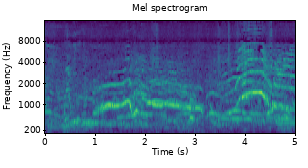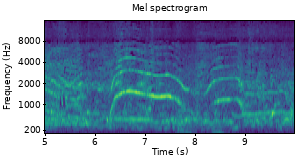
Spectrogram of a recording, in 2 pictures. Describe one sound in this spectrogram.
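Women wail and cry loudly in grief.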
